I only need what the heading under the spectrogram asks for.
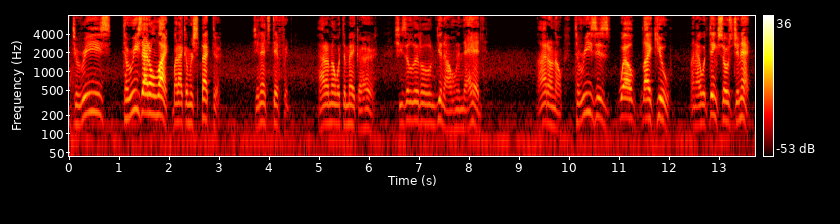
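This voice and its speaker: A world-weary underworld fixer from a video game. He talks tough and slangy, in a fairly high male register, with faint noise behind him. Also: lively intonation, normal speed, fairly bright tone. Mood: confiding, wary.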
